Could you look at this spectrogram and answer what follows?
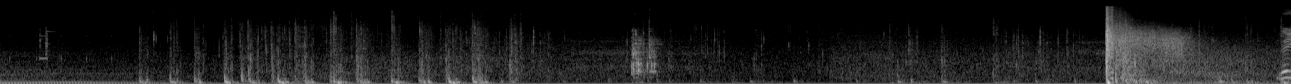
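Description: Gunshots ring out during a video game gunfight, first a quick run of sharp, evenly spaced cracks, then a lone shot and a loud blast near the end, with quieter gaps between.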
